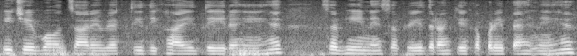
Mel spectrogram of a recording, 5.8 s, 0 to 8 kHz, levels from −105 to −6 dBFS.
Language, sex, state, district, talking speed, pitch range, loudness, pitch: Hindi, female, Haryana, Charkhi Dadri, 165 wpm, 150-165 Hz, -16 LUFS, 155 Hz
